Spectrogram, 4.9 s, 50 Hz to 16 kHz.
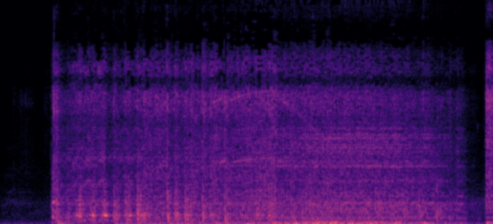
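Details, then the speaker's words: VW Mk2 Jetta with swapped VR6 (originally turbo diesel), first start after fuel-injector troubleshooting, a replacement starter and a forgotten fuse-box plug reconnected; fires straight up and settles into a steady, even idle, run briefly since power steering isn't sorted; normal start and idle. "oh oh yeah baby oh okay i don't run too long because i don't have the power steering situation but sweet"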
